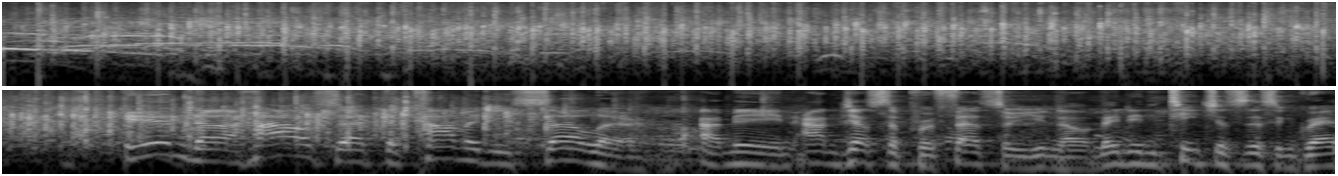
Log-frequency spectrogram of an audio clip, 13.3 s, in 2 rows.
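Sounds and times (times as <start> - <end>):
whoops and cheers: 0.0 - 5.5
audience applause at the Comedy Cellar: 0.0 - 10.6
speech: 7.6 - 13.3.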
